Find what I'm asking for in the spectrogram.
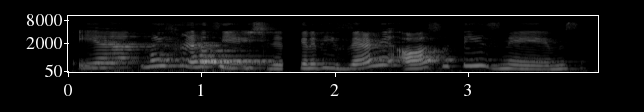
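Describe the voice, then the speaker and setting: A woman's voice: high-pitched, very animated, moderate pace, lo-fi sound. A woman reading a visual novel aloud in an informal way, breaking off for casual asides and apologies. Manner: informal, self-interrupting, apologetic about name pronunciation. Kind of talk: casual read-aloud of a game script with ad-libbed asides.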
